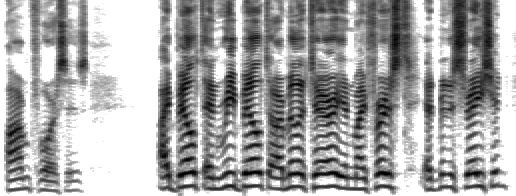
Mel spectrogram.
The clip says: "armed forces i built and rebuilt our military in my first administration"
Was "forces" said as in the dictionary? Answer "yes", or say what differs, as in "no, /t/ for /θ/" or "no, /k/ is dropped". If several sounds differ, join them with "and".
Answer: yes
